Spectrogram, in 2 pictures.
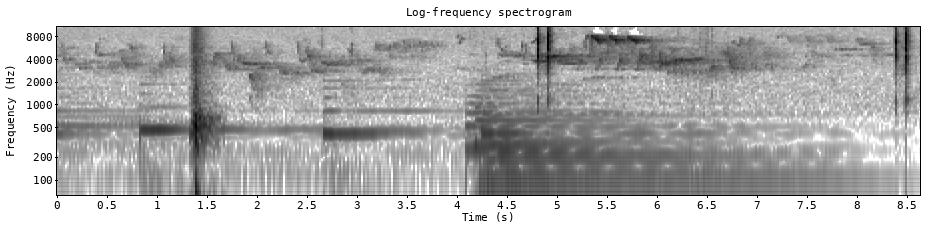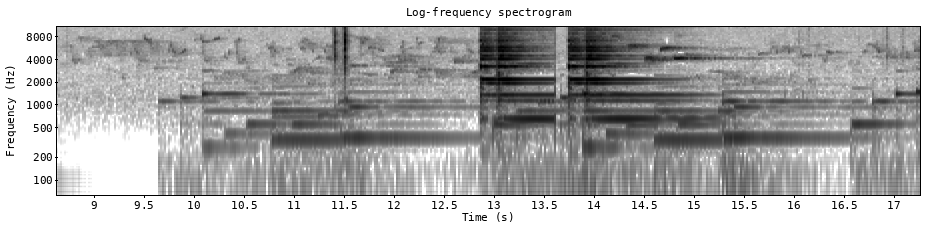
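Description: Background music of soft, chime-like and mallet-like notes, dipping almost to quiet around nine seconds in and growing brighter and louder near the end. A quick double click, like a mouse-click sound effect, comes about eight seconds in.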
